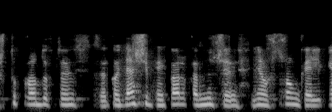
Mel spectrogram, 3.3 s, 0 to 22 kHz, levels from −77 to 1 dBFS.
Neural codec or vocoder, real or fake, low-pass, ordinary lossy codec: none; real; 7.2 kHz; AAC, 32 kbps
